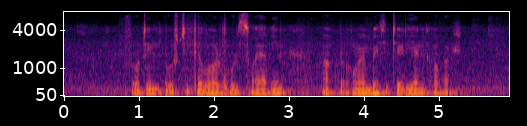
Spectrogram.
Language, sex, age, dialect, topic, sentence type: Bengali, male, 18-24, Rajbangshi, agriculture, statement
